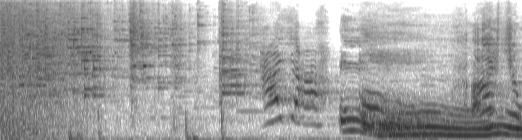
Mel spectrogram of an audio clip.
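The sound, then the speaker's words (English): A stained glass window shatters in several sharp crashing bursts of breaking and tinkling glass, then voices speak loudly afterward. “Hey, watch out for the stained glass window there,”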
